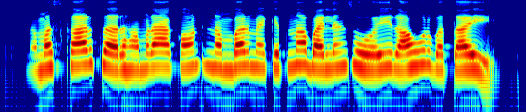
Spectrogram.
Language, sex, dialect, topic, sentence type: Magahi, female, Southern, banking, question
